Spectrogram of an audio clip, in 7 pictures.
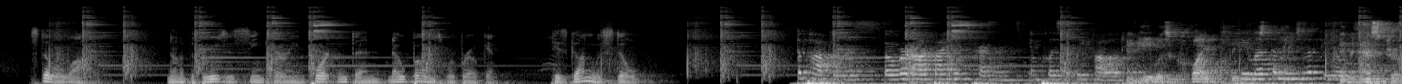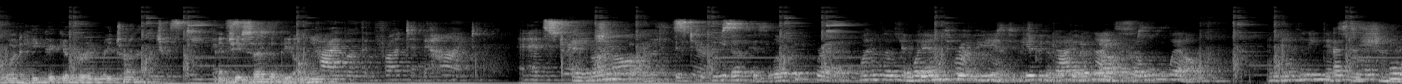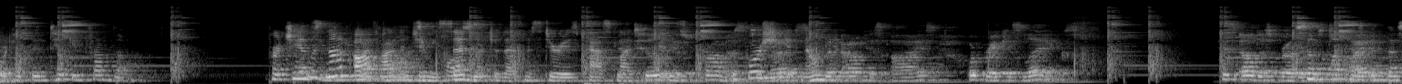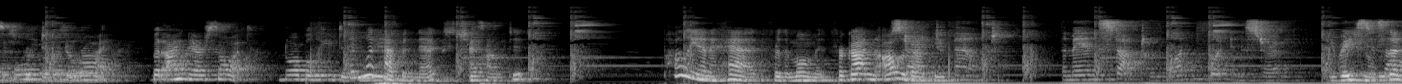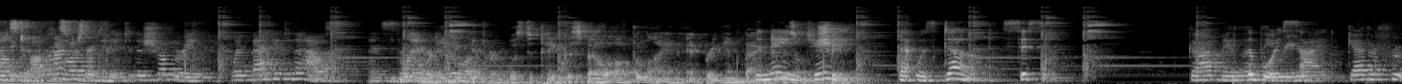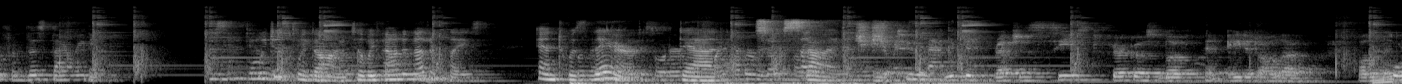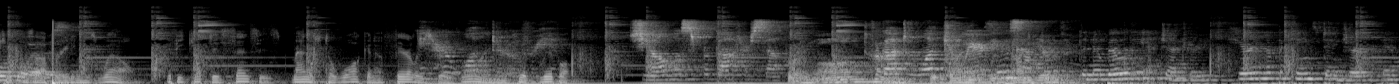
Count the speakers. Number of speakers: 8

